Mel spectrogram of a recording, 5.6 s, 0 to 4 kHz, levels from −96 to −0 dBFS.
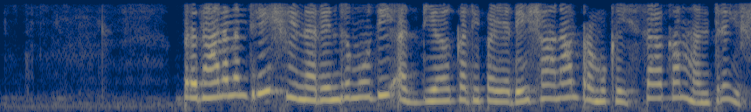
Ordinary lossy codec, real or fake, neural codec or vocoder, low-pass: none; fake; codec, 16 kHz, 8 kbps, FreqCodec, smaller model; 3.6 kHz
